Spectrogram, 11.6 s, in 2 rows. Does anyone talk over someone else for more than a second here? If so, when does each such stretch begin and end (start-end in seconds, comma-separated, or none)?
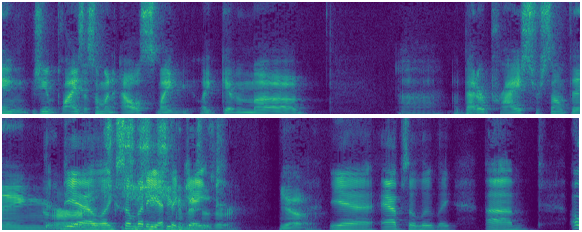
6.2-8.1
